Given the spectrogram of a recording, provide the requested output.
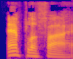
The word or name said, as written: amplifiable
